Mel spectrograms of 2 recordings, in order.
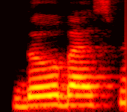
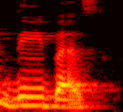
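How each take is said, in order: First: Short schwa in "the best"; "the" as duh. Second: Long ee in "the best"; "the" as dee. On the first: Teacher showing what not to say, "the" as "duh". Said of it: "the best नहीं बोलेंगे". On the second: Teacher correcting to the preferred form, "the" as "dee". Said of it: "नहीं बोलेंगे". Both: Shown as a demonstration.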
